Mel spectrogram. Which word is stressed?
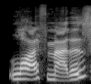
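matters. The stress falls on the word matters. Life is important. "as in life is, is important"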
